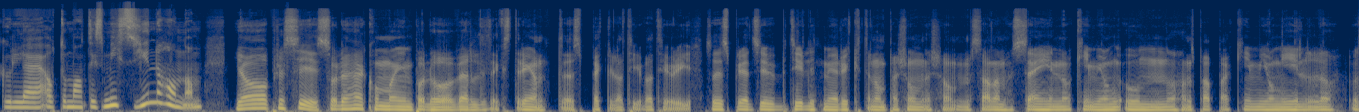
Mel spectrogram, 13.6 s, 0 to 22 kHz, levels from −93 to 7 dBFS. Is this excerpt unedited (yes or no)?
no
